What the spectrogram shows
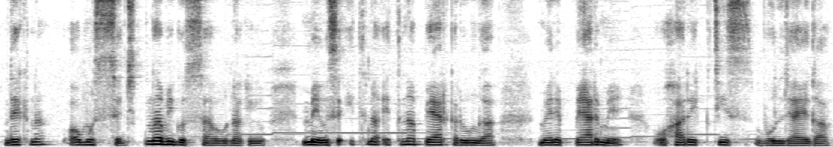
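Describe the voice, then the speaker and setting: A man plays a dominant young mafia husband in a spoken romance story. He talks low and coaxing, with insistence underneath, in a very mellow, dark voice. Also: steady tone, moderate pace, faint music behind, close to an everyday voice. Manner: low, coaxing, then commanding.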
